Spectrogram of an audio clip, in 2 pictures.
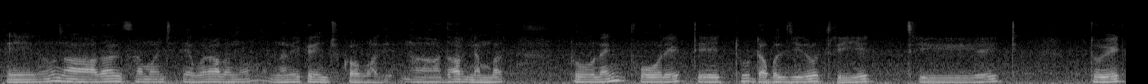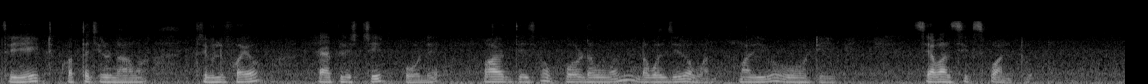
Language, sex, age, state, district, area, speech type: Telugu, male, 60+, Andhra Pradesh, Krishna, urban, read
